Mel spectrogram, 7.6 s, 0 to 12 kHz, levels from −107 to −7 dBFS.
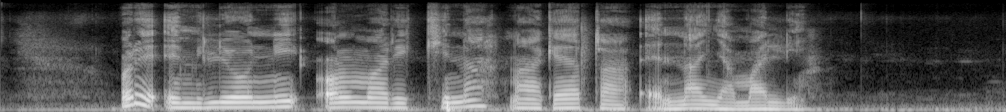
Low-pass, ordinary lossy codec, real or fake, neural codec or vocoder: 10.8 kHz; none; real; none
